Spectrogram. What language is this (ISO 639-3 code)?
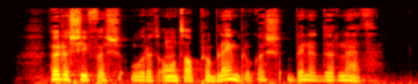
fry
